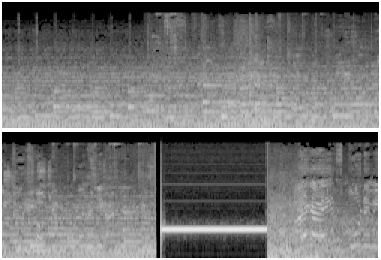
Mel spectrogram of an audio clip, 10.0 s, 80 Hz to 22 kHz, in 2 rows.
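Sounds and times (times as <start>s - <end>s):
background music: 0.0s - 7.2s
steady test-tone beep: 7.2s - 8.6s.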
